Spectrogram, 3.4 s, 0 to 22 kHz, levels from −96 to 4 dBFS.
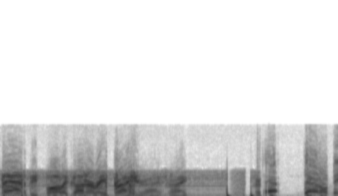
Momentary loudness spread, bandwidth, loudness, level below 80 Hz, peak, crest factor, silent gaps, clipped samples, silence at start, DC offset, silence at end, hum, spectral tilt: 13 LU; 8.2 kHz; -20 LUFS; -46 dBFS; -8 dBFS; 14 dB; none; under 0.1%; 0 s; under 0.1%; 0 s; none; -5.5 dB/octave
